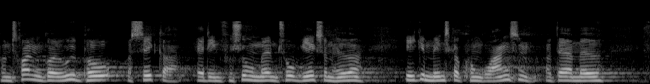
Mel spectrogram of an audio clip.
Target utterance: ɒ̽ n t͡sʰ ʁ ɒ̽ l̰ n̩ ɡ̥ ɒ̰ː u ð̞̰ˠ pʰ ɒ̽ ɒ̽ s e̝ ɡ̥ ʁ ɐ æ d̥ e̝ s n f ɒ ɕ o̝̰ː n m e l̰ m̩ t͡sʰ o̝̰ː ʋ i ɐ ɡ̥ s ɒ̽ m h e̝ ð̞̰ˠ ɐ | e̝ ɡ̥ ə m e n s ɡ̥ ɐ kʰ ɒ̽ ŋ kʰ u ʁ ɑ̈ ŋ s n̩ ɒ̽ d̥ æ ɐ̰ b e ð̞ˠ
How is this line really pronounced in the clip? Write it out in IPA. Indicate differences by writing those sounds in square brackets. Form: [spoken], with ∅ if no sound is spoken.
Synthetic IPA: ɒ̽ n t͡sʰ ʁ ɒ̽ l̰ n̩ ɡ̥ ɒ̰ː u ð̞̰ˠ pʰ ɒ̽ ɒ̽ s e̝ ɡ̥ ʁ ɐ æ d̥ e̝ [∅] n f [u] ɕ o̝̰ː n m e l̰ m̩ t͡sʰ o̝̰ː ʋ i ɐ ɡ̥ s ɒ̽ m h e̝ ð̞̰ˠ ɐ | e̝ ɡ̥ ə m e n s ɡ̥ ɐ kʰ ɒ̽ ŋ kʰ u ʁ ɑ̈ ŋ s n̩ ɒ̽ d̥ æ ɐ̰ [m] e ð̞ˠ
